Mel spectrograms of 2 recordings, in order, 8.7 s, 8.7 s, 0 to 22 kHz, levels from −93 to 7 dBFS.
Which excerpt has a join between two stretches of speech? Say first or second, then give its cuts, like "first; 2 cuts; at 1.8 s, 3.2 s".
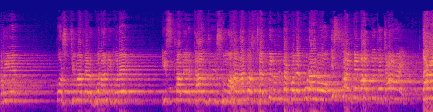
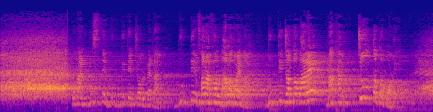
second; 2 cuts; at 1.4 s, 7.0 s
